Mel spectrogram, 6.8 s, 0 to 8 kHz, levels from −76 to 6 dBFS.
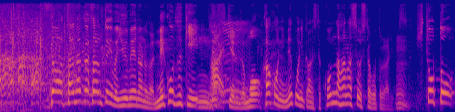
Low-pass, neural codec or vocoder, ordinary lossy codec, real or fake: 7.2 kHz; none; none; real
